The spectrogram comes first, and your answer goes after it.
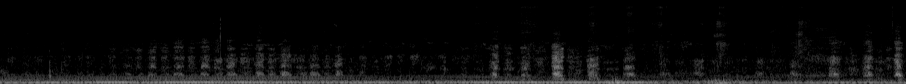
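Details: Panting dog during a meeting between Erie, a Great Pyrenees/Border Collie mix being dog-sat, and Hannah the yellow Labrador Retriever; quick irregular breathy huffs, several per second, above a constant low droning background.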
